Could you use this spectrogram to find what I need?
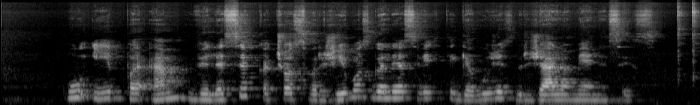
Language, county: Lithuanian, Kaunas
